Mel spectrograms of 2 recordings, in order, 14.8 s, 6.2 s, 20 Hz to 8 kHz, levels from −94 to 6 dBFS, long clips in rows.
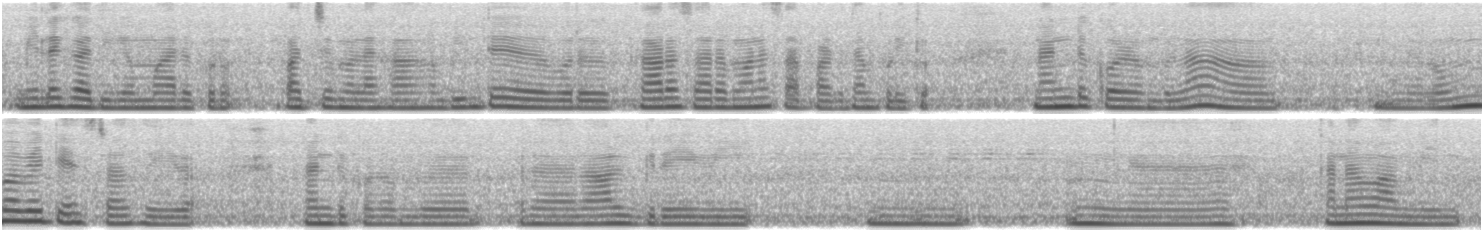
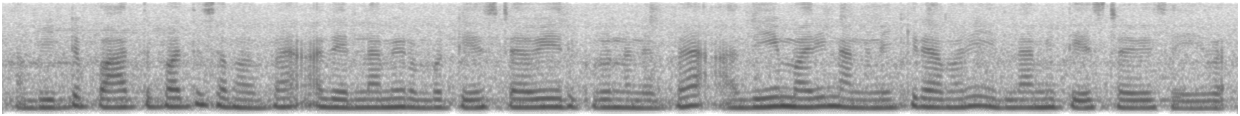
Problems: none marked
